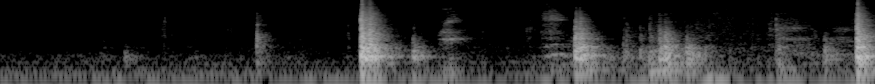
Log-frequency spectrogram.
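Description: A small plastic chair being knocked and shuffled about on a hardwood floor: two sharp knocks, one about a third of the way in and one near the end, with lighter scraping and bumping between.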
